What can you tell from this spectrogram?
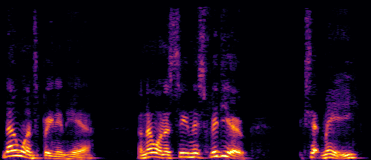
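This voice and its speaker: A man's voice: on the high side, very animated, normal speed, slightly rough, lo-fi sound, voice pushed up, full character voice. A man doing a snarky young lab tech. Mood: sarcastic. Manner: snarky, scoffing. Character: sarcastic young male lab technician.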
